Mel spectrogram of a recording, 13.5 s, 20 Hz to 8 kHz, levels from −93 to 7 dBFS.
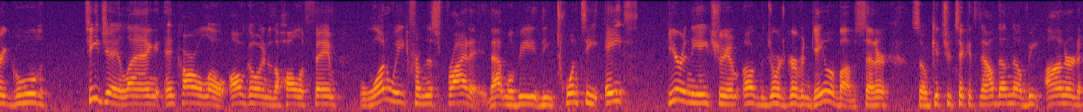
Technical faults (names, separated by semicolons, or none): none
